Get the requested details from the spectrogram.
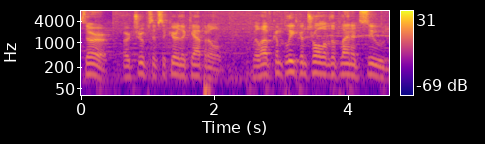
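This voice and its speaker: A man puts on a character voice at a medium pitch and a fairly quick pace. Clear music plays in the background. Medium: read story.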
